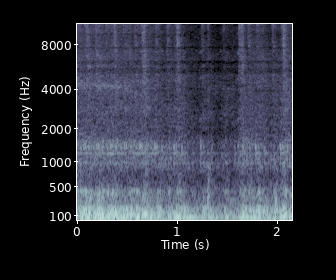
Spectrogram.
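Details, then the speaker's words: LT1 engine after its first retune from stock, mass airflow sensor plugged in: an uneven, lumpy, surging idle that won't settle. It starts fine but needs throttle held to keep running, so it runs rough. "this is with the mass flow detector plugged in"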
